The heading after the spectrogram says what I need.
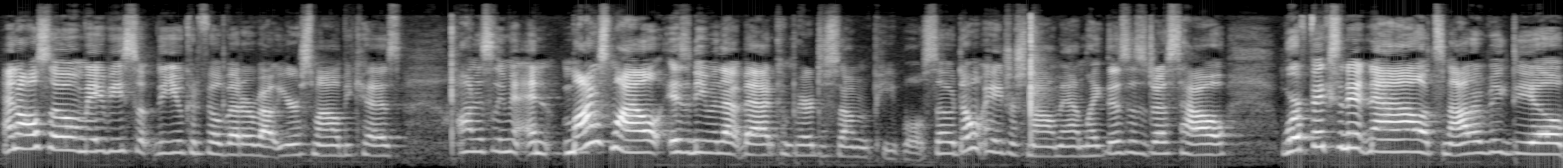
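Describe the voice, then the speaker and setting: A woman's voice: on the high side, brisk, sharp tone, slight background noise. A woman vlogger chatting casually to viewers, explaining and demonstrating things as she goes.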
